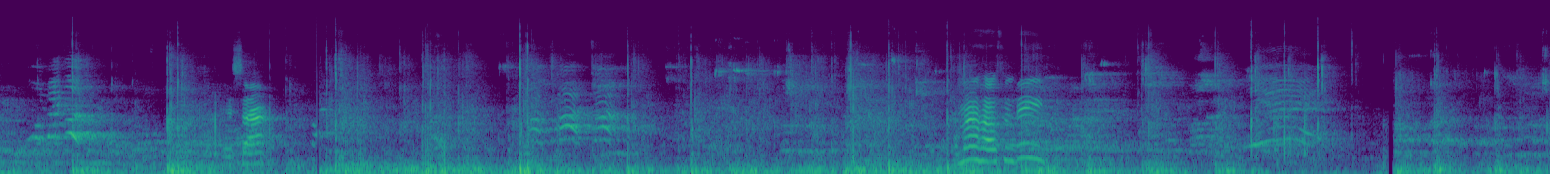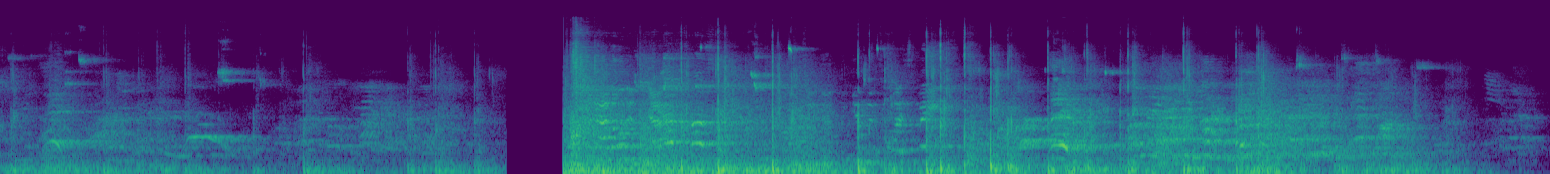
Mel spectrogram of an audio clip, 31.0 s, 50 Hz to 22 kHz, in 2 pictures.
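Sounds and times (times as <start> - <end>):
players' voices: 0.0 - 13.4, 21.2 - 30.9
basketballs bouncing on wood floor: 0.7 - 12.4, 21.2 - 30.1.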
